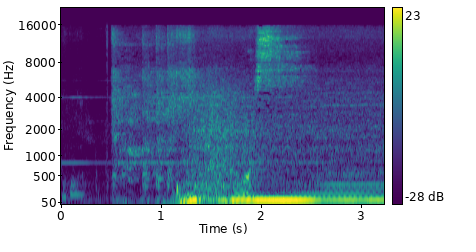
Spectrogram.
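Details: 2013 Lexus GS 350 with a no-start caused by a blown alternator fuse link, being test-started on a temporary wired connection. Starter whirs briefly, then the engine catches and settles into a steady, even idle; starts normally.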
